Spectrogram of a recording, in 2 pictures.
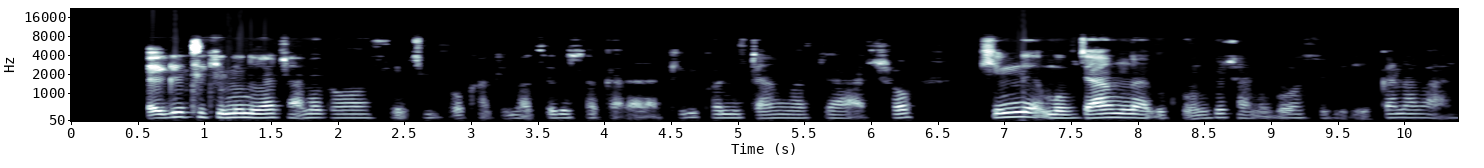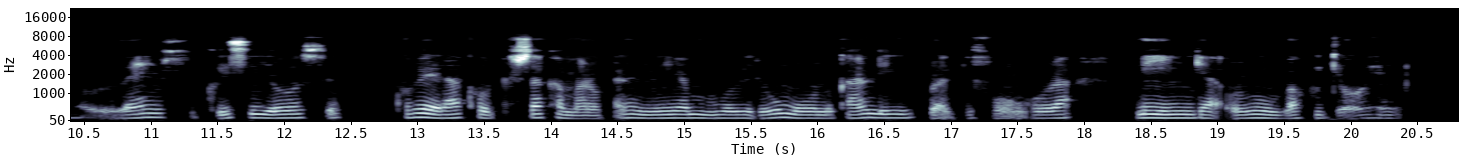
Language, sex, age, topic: Rundi, male, 18-24, agriculture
